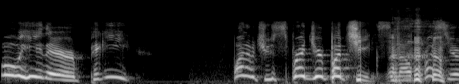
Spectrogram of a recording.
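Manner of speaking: high, little frog puppet character voice. Taking a turn in an impression round, Kermit the Frog voice. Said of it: "[name], go".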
